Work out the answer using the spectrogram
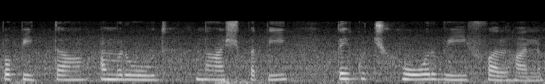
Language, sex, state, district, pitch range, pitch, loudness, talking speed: Punjabi, female, Punjab, Kapurthala, 210-235 Hz, 220 Hz, -18 LUFS, 100 wpm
